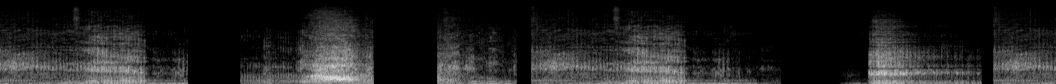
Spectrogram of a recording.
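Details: Tiger in deep jungle giving a series of deep, grating roars. Some are long and drawn out, others short and explosive, separated by sudden dead-silent gaps.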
